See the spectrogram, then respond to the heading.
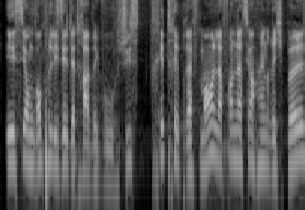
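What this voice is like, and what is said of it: Slight German accent in French. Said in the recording (French): “j'ai aussi un petit accent. C'est dû au fait que moi, je suis aussi allemand.”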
